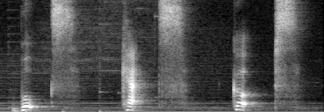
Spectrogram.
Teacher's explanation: in these examples s is following another voiceless consonant and thus stays voiceless too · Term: voiceless s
